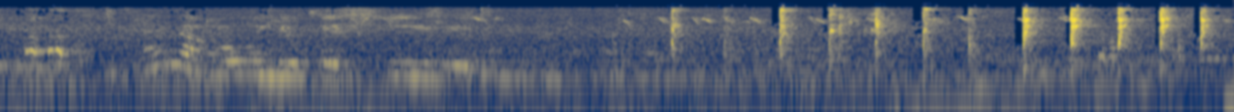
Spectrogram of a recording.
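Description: Young children's voices in high, gliding babble, then a run of about ten sharp clicking taps, roughly four a second, as small containers and lids are knocked about on the concrete.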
